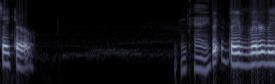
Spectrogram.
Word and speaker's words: Psycho: So far, Bray is pronounced Seiko. Bray is pronounced Seiko.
